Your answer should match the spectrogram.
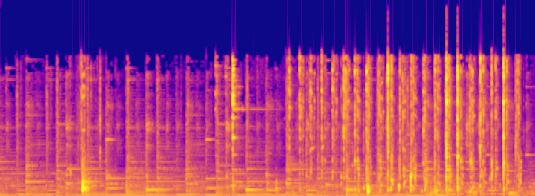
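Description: Fork beating a raw egg in a small glass bowl: scattered clinks at first, then a quick run of fork-on-glass clinks in the second half, over background music.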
